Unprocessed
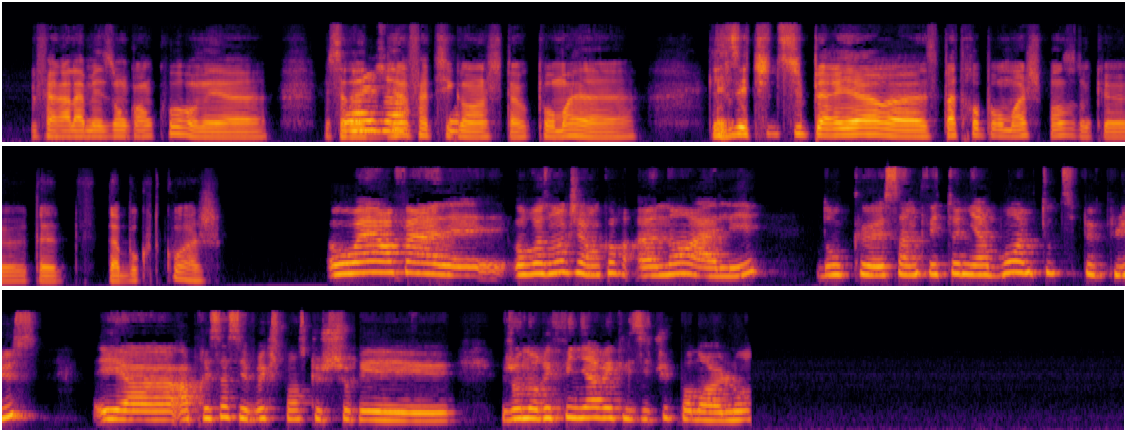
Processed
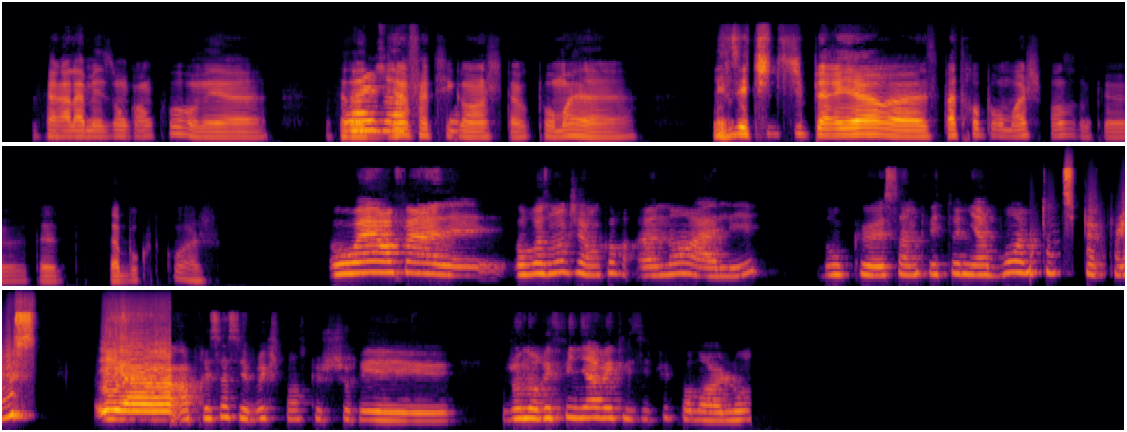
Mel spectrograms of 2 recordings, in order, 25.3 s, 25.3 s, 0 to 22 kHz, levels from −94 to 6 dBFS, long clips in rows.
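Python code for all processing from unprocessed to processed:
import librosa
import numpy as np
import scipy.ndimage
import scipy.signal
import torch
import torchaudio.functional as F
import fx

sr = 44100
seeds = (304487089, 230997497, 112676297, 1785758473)

y = fx.chain(x, sr, fx.leveller(passes=3),
    fx.highpass(hz=330.0, slope=24),
    fx.high_shelf(hz=10000.0, db=10.0), at=(16.13, 18.11))
y = fx.dynamic_eq(y, sr, hz=2000.0, q=2.1, threshold_db=-38.0, ratio=4.0, max_db=5)
y = fx.env_lowpass(y, sr, base_hz=780.0, full_db=-14.0)
y = fx.band_widen(y, sr, depth_pct=100)
y = y * 10.0 ** (-8.0 / 20.0)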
